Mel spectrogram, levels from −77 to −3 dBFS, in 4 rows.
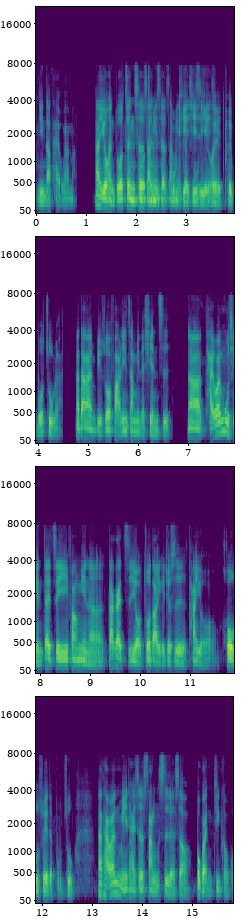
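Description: From 2.06 to 3.60 s a doubled audio track is heard: a full-band copy of the speech, about 5 dB quieter, trails roughly 400 ms behind, likely from a misaligned edit or slower second capture. A spectrogram shows each pattern repeated, shifted right, with abrupt edges.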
